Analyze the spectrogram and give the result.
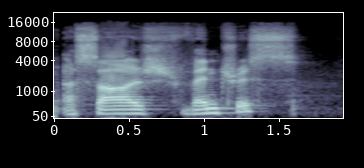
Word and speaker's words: Asajj Ventress: Asajj Ventress.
